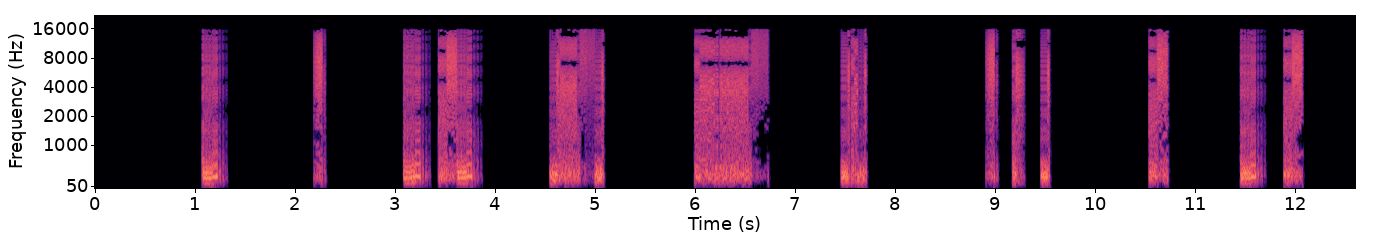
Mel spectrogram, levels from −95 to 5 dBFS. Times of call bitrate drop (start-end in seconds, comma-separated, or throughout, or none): none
